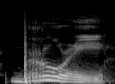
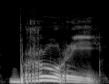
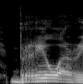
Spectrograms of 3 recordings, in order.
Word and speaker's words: brewery: do you pronounce that words well the correct pronunciation of this word is Brewery Brewery Brewery not Brewery you know some people say you know Brewery where you know uh beer is made or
